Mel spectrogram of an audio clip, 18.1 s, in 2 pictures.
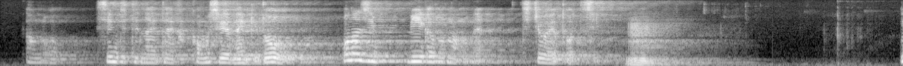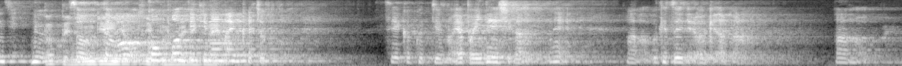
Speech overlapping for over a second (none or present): present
